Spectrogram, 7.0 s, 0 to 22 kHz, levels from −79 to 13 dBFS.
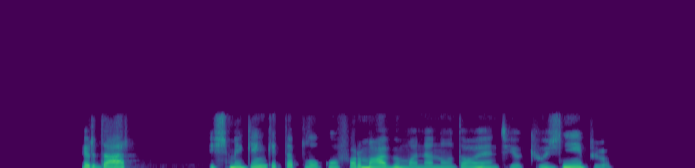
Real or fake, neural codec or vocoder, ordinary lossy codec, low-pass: fake; codec, 24 kHz, 1.2 kbps, DualCodec; AAC, 48 kbps; 7.2 kHz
